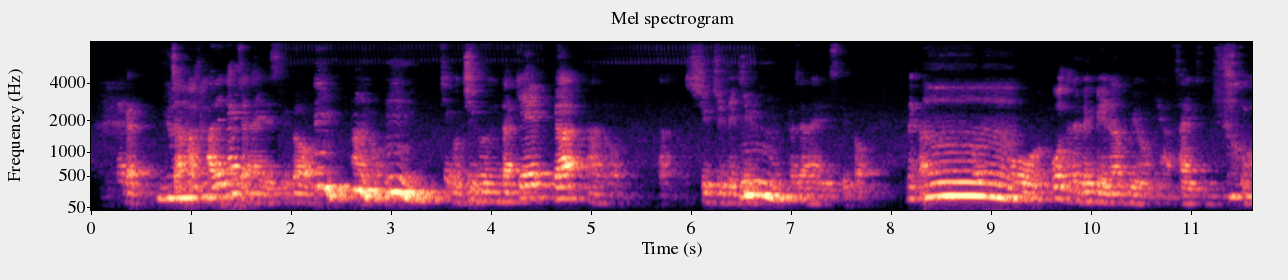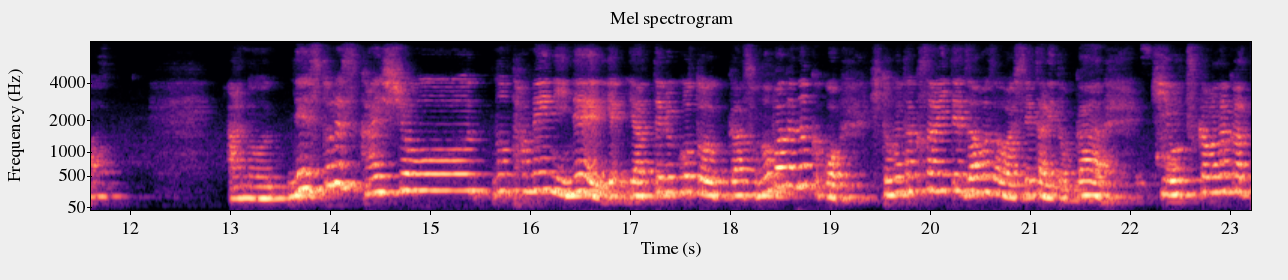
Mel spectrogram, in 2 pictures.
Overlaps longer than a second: none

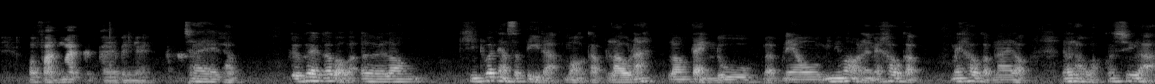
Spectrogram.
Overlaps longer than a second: none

